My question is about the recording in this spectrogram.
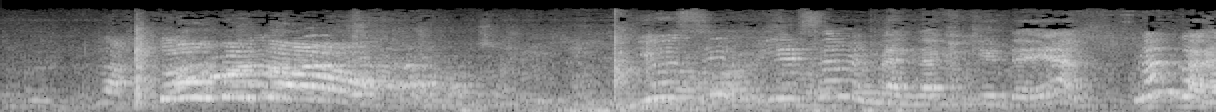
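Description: Children's voices speaking and calling out loudly in a large room, starting under a second in after a quiet moment.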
